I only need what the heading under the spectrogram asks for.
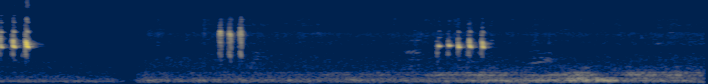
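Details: Sooty-headed bulbul (trucukan) used as a singing lure: clipped bursts of three, three and five rapid, rasping notes, with low rumbling noise rising toward the end.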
